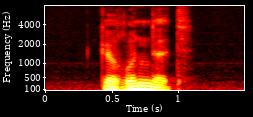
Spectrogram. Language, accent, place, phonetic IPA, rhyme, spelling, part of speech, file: German, Germany, Berlin, [ɡəˈʁʊndət], -ʊndət, gerundet, adjective / verb, De-gerundet.ogg
- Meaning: past participle of runden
